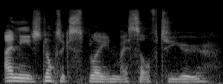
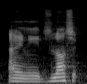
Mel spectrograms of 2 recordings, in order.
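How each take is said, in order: First: It is said in a put-on character voice. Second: It is said in the speaker's normal voice.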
